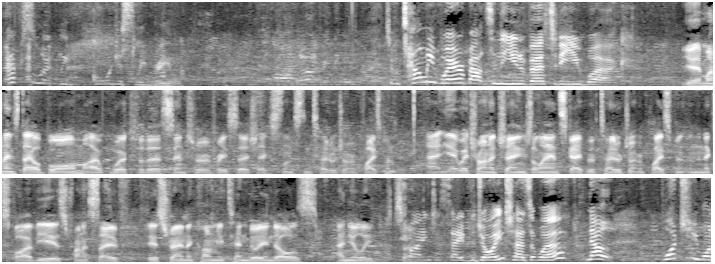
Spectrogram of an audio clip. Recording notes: We gate-crashed the 2017 University of Melbourne professional Staff Conference. Snippets from conference speakers and participants.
